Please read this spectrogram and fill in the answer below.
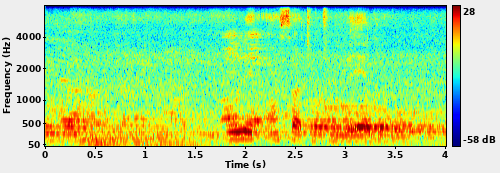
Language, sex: Southern Sotho, male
